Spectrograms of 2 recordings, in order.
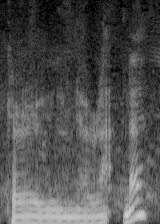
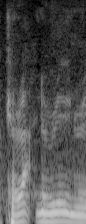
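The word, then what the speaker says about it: Karunaratne: in behind it there karuna Ratner or karat nuner as I was calling him yesterday occasionally oh dear Jimmy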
